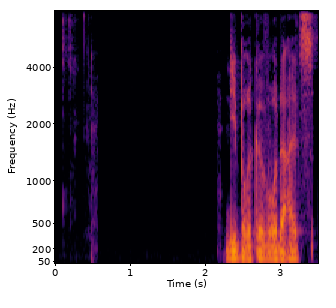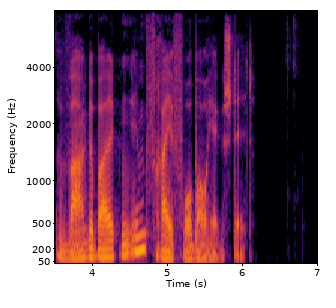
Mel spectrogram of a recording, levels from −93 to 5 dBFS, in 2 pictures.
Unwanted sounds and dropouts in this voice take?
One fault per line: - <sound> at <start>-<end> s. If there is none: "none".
none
